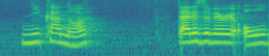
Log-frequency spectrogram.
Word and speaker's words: Nicanor: is alexandrovic another character we have is basoy nicanor so his last name would be basoi bassoy and his first name is nicanor nicanor that is a very old name i don't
